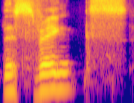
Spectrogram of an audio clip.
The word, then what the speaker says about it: Sphinx: Yeah, and it rhymes with stinks. Stinks. The Sphinx.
